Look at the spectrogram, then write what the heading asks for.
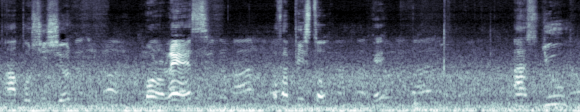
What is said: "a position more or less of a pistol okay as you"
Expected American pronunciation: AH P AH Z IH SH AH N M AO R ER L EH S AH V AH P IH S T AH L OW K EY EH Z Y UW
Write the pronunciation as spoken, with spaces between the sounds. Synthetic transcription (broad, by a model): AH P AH S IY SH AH N M AO R L EH S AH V AH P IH S T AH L OW K EY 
